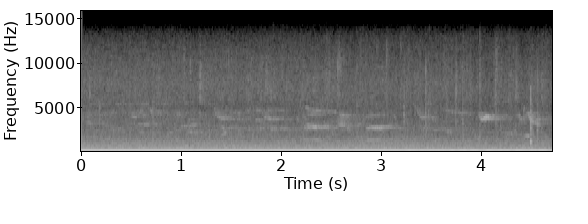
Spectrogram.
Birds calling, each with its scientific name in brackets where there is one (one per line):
Iiwi (Drepanis coccinea)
